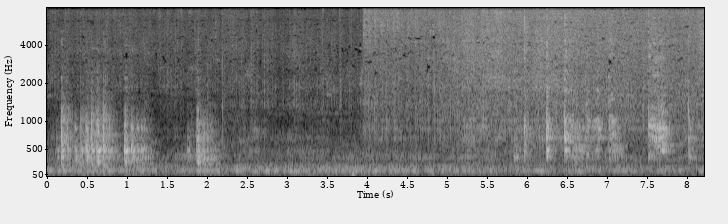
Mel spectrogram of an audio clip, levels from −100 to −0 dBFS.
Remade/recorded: recorded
